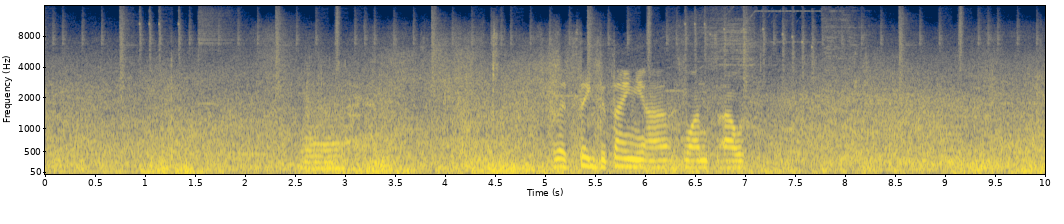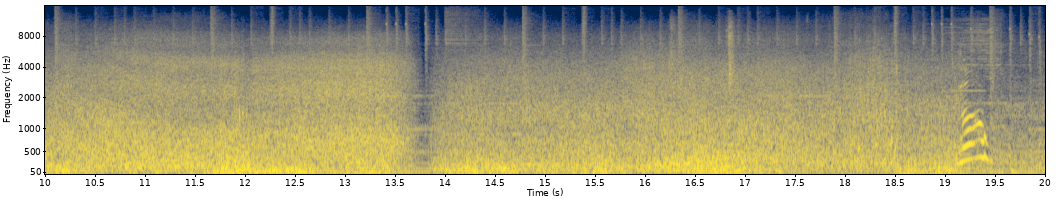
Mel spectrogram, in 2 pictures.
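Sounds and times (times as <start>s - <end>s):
background music: 0.0s - 20.0s
sea surf washing: 0.0s - 20.0s
wind on microphone: 0.0s - 20.0s.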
